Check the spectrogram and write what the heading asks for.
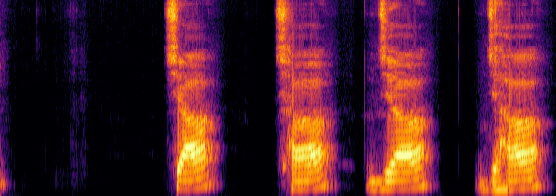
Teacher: च वर्ग का उच्चारण होता है तालू से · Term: तालु वर्ण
